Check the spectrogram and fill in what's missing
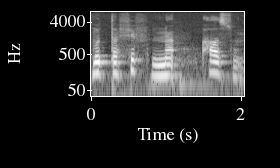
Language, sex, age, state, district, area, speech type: Kashmiri, male, 18-30, Jammu and Kashmir, Budgam, rural, read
